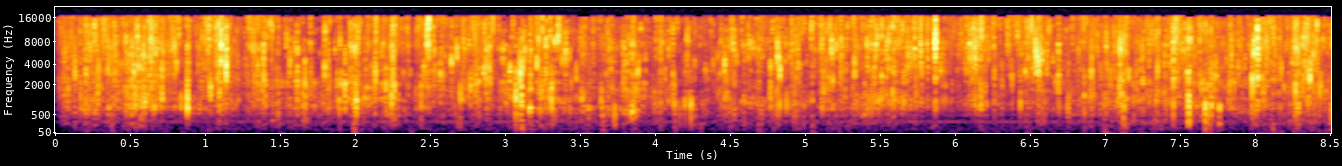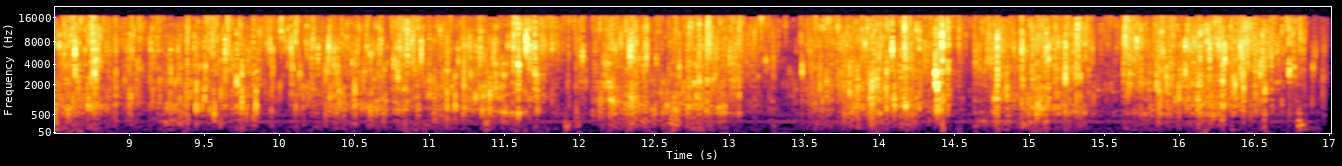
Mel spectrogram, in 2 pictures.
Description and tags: Alien is crawling-003
The sound of meat tenderloin being stirred
flesh, slips, alien, gurgle, horror, slippery, slimy, slime, meat, rustle, liquid, predator, creep, viscous, vile, worm, crawl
